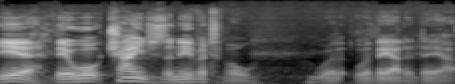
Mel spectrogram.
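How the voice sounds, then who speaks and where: A man with a New Zealand accent speaks with ordinary pitch variation. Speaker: podcast host and fisherman. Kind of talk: interview. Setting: hotel conference venue. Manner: halting.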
